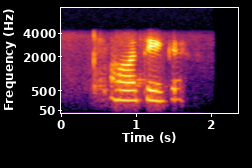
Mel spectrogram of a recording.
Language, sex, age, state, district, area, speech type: Hindi, female, 18-30, Madhya Pradesh, Harda, urban, conversation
